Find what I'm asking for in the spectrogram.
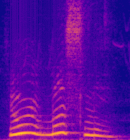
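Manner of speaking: loud, very high falsetto camp leader; squeaky mock female scolding; bad girl voice. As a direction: check on them in a badly faked woman's voice. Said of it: "That was a really bad girl voice".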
